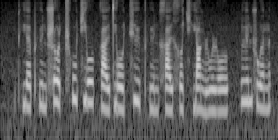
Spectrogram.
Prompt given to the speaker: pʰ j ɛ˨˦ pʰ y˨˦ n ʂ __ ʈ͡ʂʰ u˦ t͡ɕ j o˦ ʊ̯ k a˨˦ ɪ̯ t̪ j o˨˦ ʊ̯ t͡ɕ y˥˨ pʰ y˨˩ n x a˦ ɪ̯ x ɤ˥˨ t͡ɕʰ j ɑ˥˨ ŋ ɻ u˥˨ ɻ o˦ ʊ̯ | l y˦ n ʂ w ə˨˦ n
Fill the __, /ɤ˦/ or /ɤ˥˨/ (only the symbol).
ɤ˥˨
